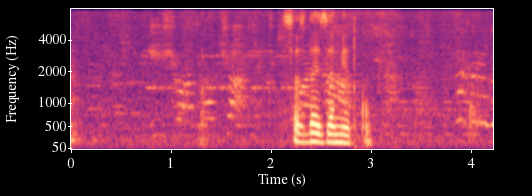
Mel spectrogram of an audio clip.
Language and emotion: Russian, neutral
